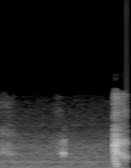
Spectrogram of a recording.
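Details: A young girl's deliberate fake cough in the morning: a single sharp burst after a small throaty sound.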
